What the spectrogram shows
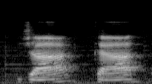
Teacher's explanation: Nós temos aí, por exemplo, a palavra jacarandá. Observe que esse dá é pronunciado com maior força. Jacarandá. Então, esse dá indica que a sílaba tônica da palavra é a última.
